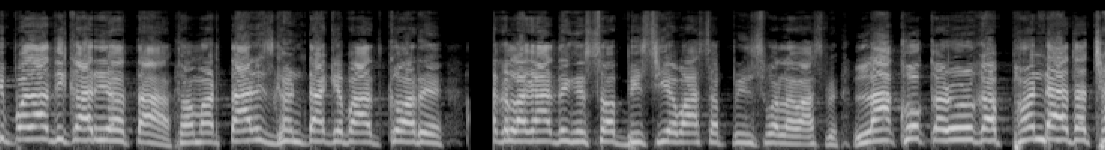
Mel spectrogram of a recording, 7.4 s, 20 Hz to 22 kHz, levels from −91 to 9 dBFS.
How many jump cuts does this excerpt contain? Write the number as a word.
two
